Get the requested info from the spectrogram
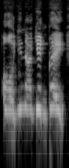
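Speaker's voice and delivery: high whiny mock of a complaining woman; mocking baby mama. Gold cloak parroting baby mama's complaint in high mock voice. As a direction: pitch it up into a nagging whine. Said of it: "and you talking about".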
